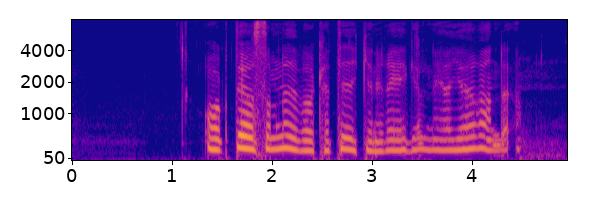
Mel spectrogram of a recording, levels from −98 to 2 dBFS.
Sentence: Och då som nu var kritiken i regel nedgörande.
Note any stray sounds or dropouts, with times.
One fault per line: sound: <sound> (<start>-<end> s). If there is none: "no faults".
no faults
